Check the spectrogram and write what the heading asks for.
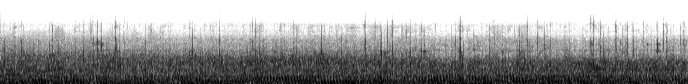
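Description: Steady rumble of wind and tyre noise from riding along a rain-soaked highway, with many short ticks scattered through it, as from raindrops striking the camera.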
